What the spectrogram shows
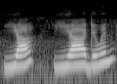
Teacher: Ya doing, we're dropping that G again.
